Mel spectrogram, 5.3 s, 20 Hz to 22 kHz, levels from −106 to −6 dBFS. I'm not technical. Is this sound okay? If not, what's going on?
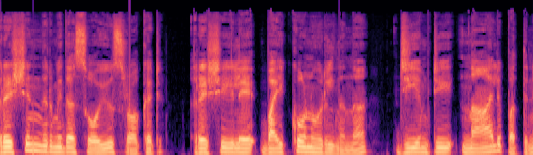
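No. A block of digital silence occurs at 0.32, 1.29 and 3.39 seconds. Each time, about 5 milliseconds of the speech is replaced by complete silence. The sound drops to nothing and comes straight back with no fade, so each gap is far too short to hear as a pause. You hear a small tick or click instead, three times over the course of the clip.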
